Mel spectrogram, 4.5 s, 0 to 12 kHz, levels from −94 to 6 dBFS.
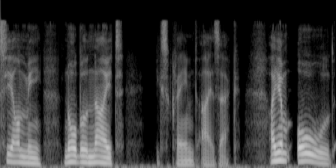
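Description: Nothing stood out on listening to this speech, which comes through the Bluetooth mSBC headset codec with its usual 8 kHz bandwidth.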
